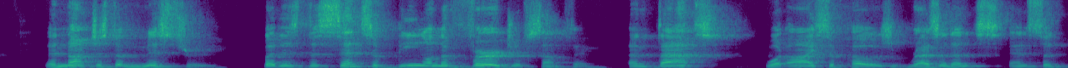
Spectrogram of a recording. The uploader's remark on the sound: The Zoom connection was poor on this one.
